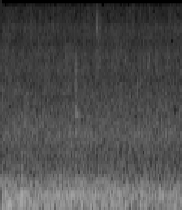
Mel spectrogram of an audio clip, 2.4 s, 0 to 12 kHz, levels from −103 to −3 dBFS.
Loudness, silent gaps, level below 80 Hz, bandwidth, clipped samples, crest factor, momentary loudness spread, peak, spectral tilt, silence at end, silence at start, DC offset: -47 LUFS; none; -50 dBFS; 11.5 kHz; under 0.1%; 14 dB; 3 LU; -32 dBFS; -6 dB/octave; 0 s; 0 s; under 0.1%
